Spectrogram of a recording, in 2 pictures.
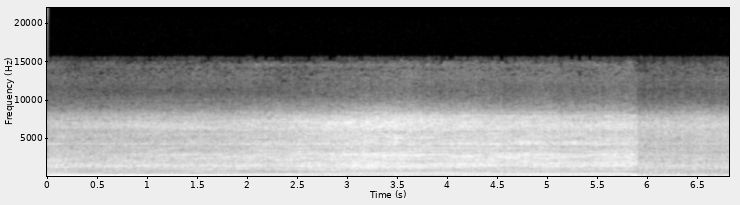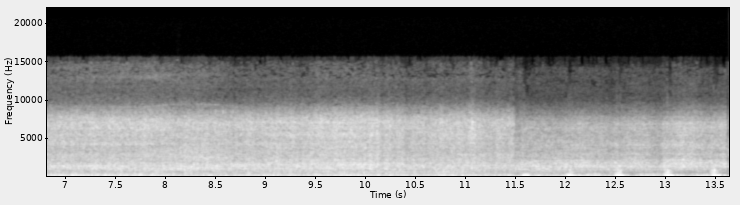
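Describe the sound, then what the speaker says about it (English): A 2018 Triumph Speed Triple 1050 S motorcycle revs hard on a smooth road, its loud engine rising sharply in pitch, dropping at a gear change, then holding steady before another throttle blip, close and uninterrupted. "that never gets old, revving this bike"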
